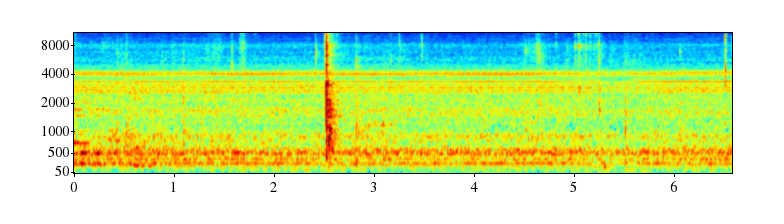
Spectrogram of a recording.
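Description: Near silence: quiet room tone with a few faint ticks and one sharp small click about two and a half seconds in, from handling the opened phone and repair tools.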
